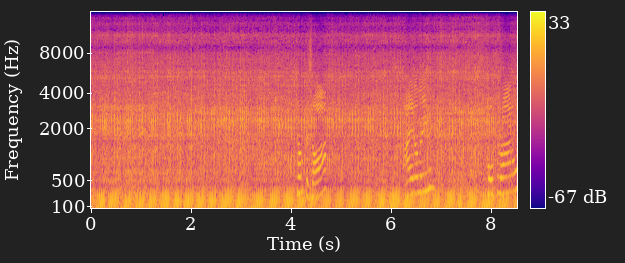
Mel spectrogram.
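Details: Bolens MTD BL-160 25cc two-stroke weed trimmer after carburetor cleaning and low/high mixture screw adjustment: steady, even buzz at idle and full throttle with no stumbles or surging, chirpy background sounds; runs cleanly.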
